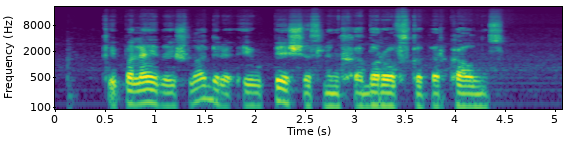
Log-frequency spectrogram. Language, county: Lithuanian, Panevėžys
